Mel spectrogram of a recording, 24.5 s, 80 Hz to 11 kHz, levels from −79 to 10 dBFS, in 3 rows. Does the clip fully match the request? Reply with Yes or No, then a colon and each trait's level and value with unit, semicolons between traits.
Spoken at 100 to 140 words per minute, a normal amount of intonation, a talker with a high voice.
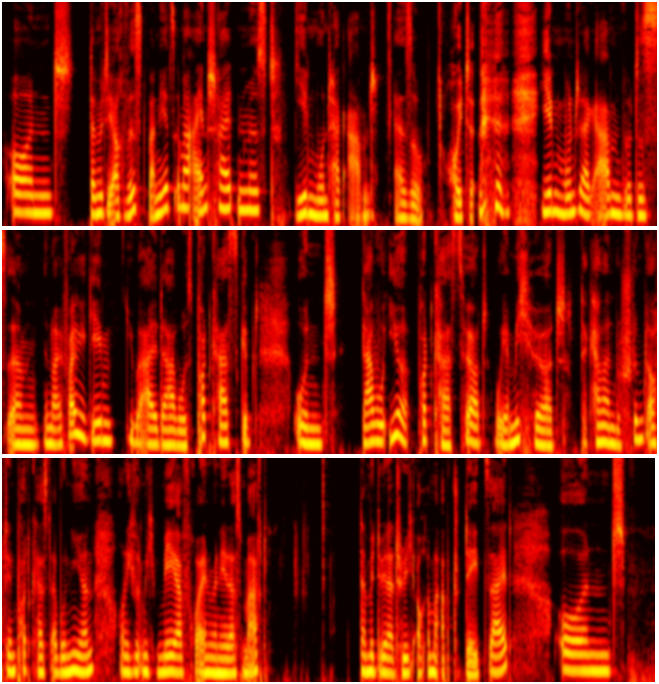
No: average, 165 wpm; average, 3.2 semitones; high, 195 Hz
